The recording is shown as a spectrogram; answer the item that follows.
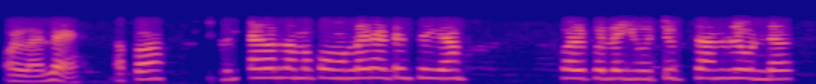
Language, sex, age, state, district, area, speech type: Malayalam, female, 18-30, Kerala, Wayanad, rural, conversation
